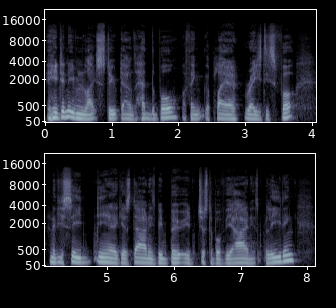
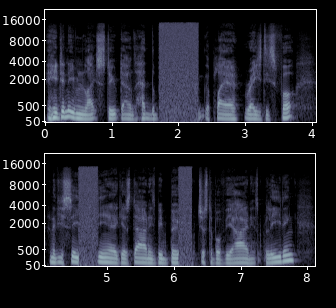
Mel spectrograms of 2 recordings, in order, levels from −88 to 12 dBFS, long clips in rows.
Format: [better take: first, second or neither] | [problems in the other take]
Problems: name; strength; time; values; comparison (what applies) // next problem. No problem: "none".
first | audio cutting out; filled with static; at 1.5 s for 0.5 s, at 4.5 s and at 6 s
